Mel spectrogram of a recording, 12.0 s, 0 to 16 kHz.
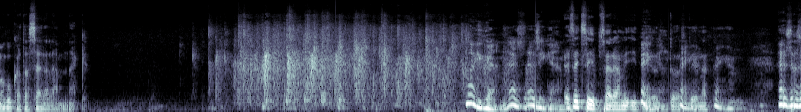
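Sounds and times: audience applauding: 2.9 - 7.7.

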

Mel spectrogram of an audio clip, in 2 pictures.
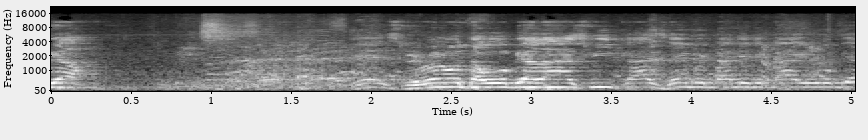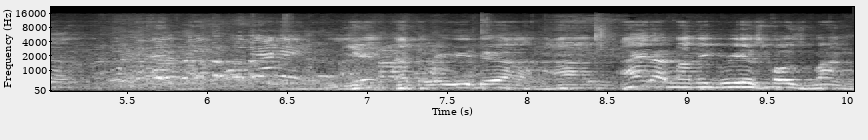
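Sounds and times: people chattering: 0.7 - 10.0.

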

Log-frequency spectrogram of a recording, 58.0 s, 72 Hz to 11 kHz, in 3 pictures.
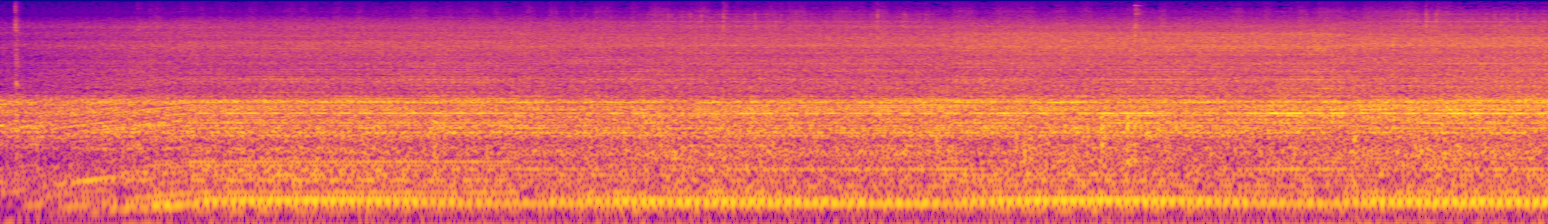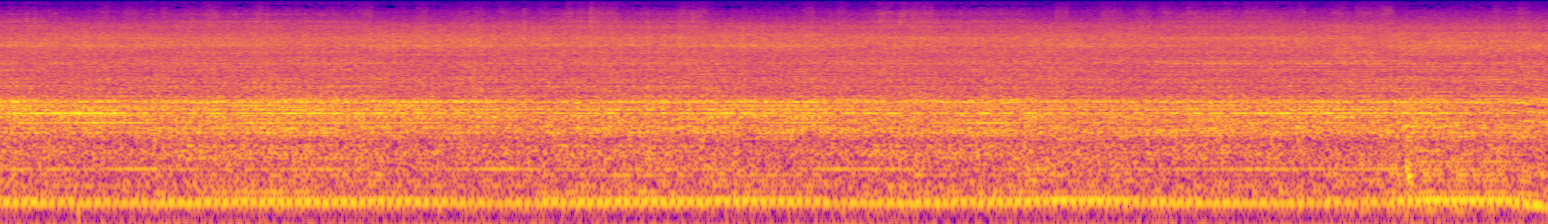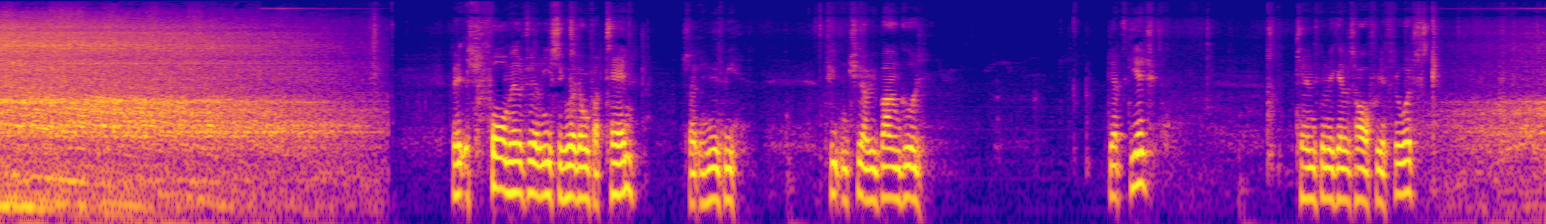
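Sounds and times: milling machine spindle whine: 0.0 - 43.6, 56.2 - 58.0.

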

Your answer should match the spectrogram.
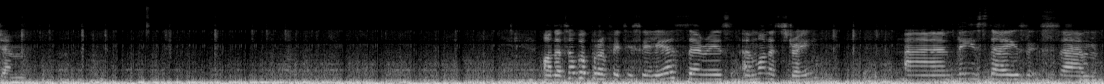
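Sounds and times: bus engine and tyres rumbling: 0.0 - 11.0.

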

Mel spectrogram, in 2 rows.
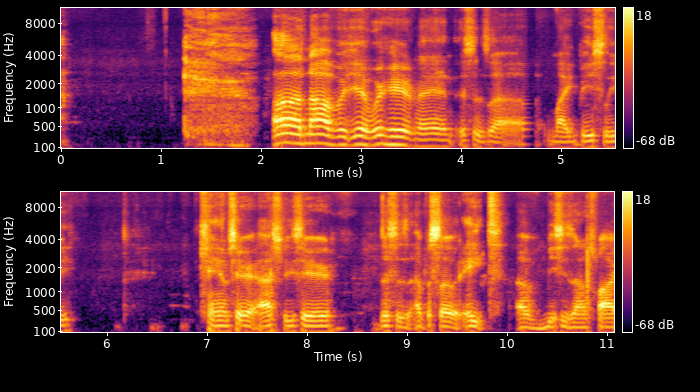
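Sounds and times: person clearing throat: 1.2 - 2.0.

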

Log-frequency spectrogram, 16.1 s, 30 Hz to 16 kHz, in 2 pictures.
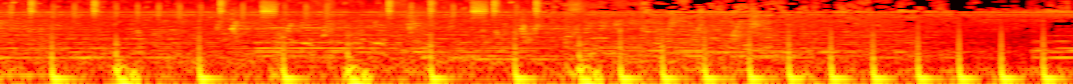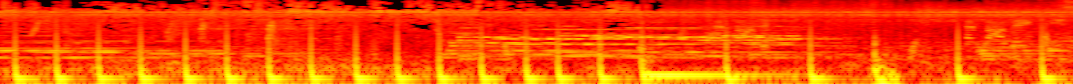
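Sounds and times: humming held electronic tones: 0.0 - 16.0
deep bass pulse: 4.4 - 14.9.

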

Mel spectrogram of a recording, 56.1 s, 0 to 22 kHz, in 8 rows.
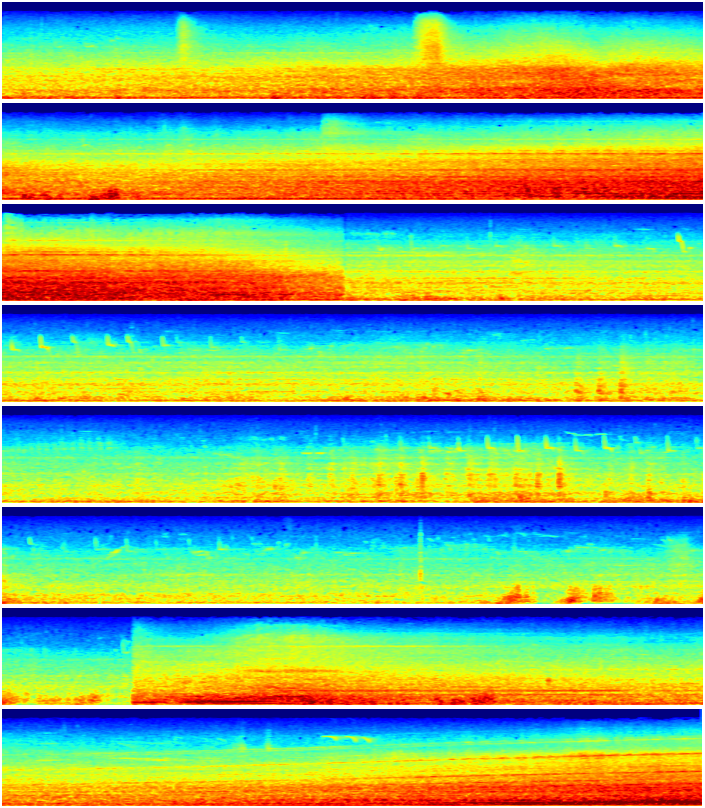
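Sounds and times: diesel locomotive passing: 0.0 - 40.3, 41.2 - 56.0
distant train moving: 0.0 - 40.3, 41.2 - 56.0.

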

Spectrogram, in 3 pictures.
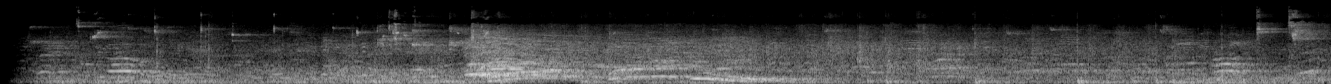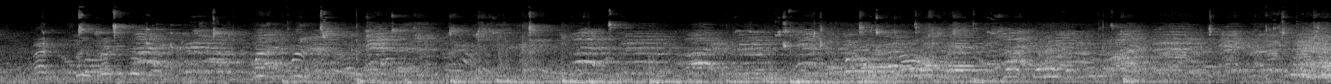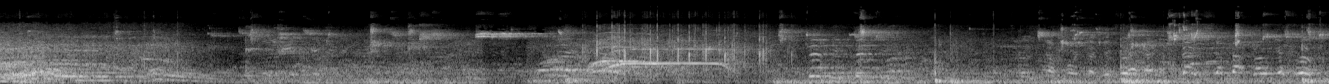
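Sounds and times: shoe squeaks: 0.2 - 5.2, 11.5 - 13.4, 14.0 - 19.8, 20.6 - 23.6, 28.7 - 32.4, 34.4 - 39.9
spectators talking and calling out: 0.3 - 33.7.

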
